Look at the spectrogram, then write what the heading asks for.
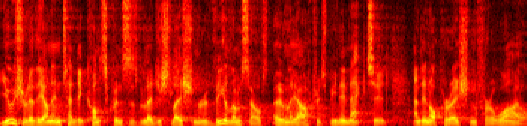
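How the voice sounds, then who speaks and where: A man with an RP accent, very fast delivery and ordinary pitch variation. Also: medium pitch for a man. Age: 70s. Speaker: church lawyer and synod member. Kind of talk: formal debate speech. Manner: formal; hesitant fillers.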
